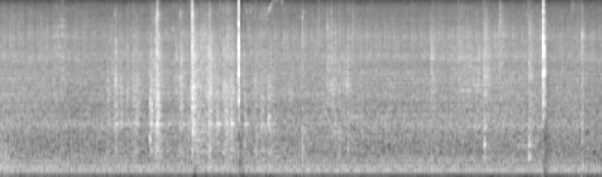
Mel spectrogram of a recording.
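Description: An engine idling with a steady low hum. Over it come a few sharp clicks, about two to three seconds in and once near the end, as a large hand crimping tool is worked to crimp an aluminum connector onto the service wire.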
